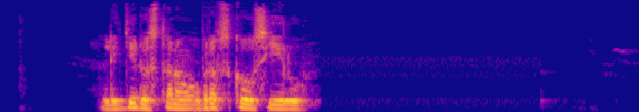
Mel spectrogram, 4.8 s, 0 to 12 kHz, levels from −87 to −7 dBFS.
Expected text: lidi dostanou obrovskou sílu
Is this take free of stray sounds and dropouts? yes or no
yes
